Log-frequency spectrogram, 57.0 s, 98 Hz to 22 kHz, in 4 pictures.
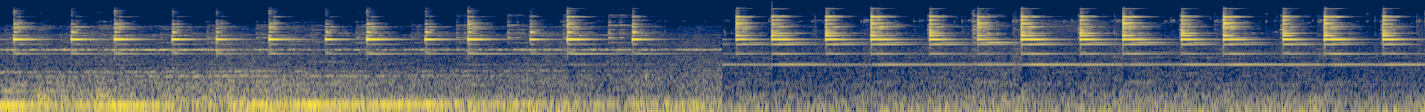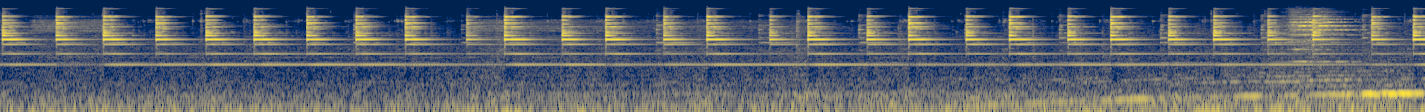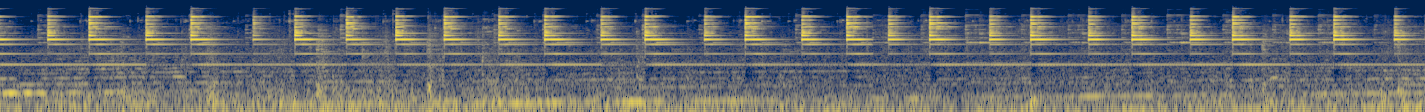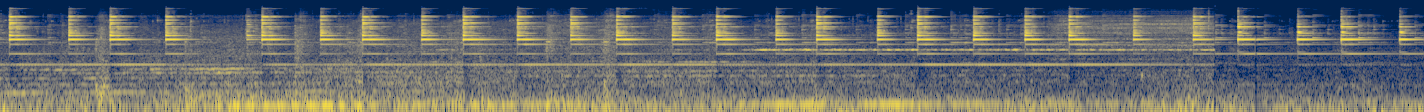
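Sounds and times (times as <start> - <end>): level crossing bell ringing: 0.0 - 56.9
train motor whine: 20.8 - 56.9.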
